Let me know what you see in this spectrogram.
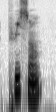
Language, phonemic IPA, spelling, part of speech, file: French, /pɥi.sɑ̃/, puissant, adjective, Fr-puissant.ogg
- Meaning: powerful; mighty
